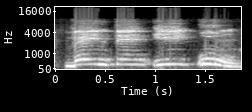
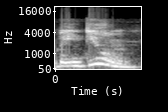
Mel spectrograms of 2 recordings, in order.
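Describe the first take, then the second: First: "Veinte y un" slowly, each word set apart; three separate words. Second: Said in the usual way. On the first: Shown as a demonstration. ("Veinte y un", tres palabras separadas y lentas) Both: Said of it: "Son tres palabras".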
